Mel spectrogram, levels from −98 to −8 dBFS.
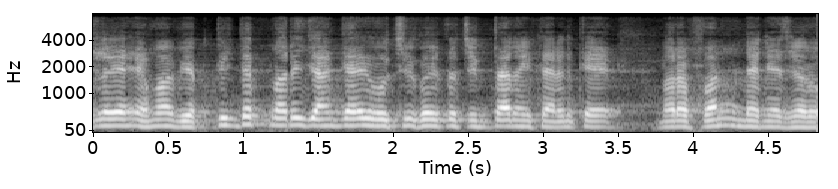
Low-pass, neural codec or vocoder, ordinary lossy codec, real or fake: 7.2 kHz; codec, 24 kHz, 1 kbps, SNAC; none; fake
